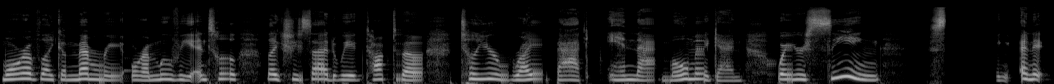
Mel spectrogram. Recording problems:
choppy; very; 9% of the speech affected
audio cutting out; at 9.5 s for 0.5 s

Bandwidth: 15 kHz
